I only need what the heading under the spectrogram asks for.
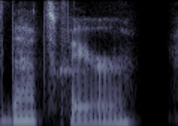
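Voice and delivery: soft, sassy delivery. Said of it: "That sounded like a sassy dig".

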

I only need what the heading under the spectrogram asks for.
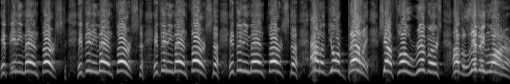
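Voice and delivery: loud, repeated, shouted calling out. Retelling the water pouring down the ramp, voicing Jesus: imitating Jesus shouting. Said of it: "and Jesus was shouting".

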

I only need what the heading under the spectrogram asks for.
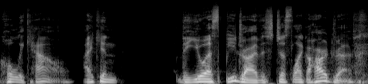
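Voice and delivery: plain

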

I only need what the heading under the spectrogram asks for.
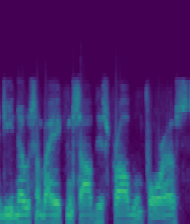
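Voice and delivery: ordinary delivery

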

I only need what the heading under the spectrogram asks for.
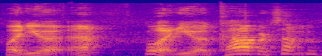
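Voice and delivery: startled, caught off guard, high and rising voice. Voicing the booth guy, who freezes when asked about a case file: voicing the startled carnival booth guy. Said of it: "He kinda freezes for a second".

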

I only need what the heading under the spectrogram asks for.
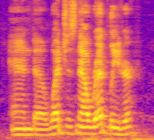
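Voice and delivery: plain

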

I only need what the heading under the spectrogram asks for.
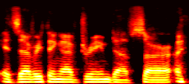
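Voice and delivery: bone-dry, flat, deadpan delivery. Retelling a line from an episode: imitating a very dry delivery. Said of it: "with a really dry, dry delivery".

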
